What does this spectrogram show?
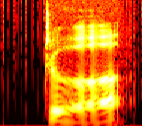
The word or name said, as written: zhe3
